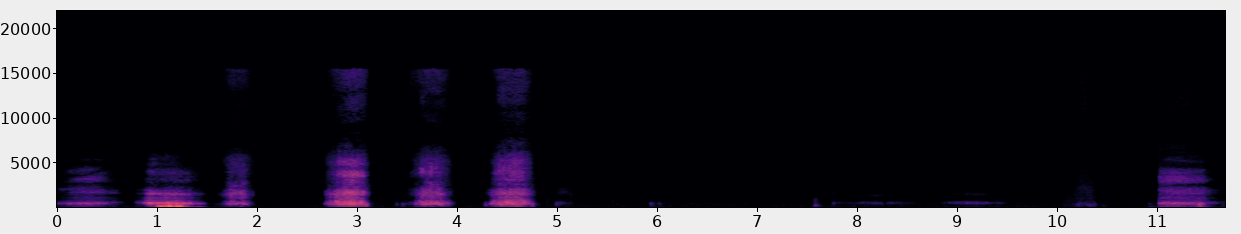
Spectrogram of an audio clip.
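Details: Repeated sneezing from bad allergies: six sneezes in a quick run, each with a sharp inhaled 'ah' before it, then a quiet pause and one more sneeze.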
